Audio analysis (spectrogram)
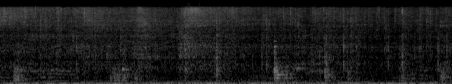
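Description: Steady sizzling and crackling of pallathi (small freshwater fish) frying in a pan, with a few scrapes of stirring, close by and alone without voices.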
